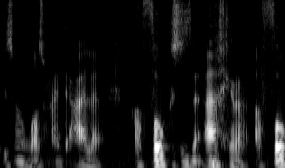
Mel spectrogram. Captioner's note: speaking foreign language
